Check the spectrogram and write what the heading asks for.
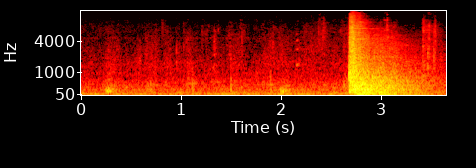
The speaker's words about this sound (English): What do you think? I got to give it a 6. That door slam was kind of weak.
